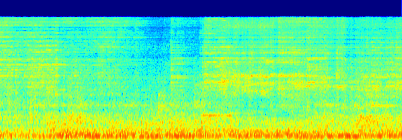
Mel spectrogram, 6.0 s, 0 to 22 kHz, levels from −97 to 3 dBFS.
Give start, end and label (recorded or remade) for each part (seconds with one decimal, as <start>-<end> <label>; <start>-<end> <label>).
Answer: 0.0-3.4 recorded; 3.4-5.4 remade; 5.4-6.0 recorded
